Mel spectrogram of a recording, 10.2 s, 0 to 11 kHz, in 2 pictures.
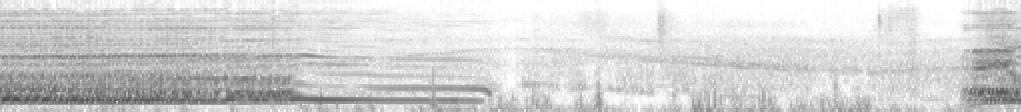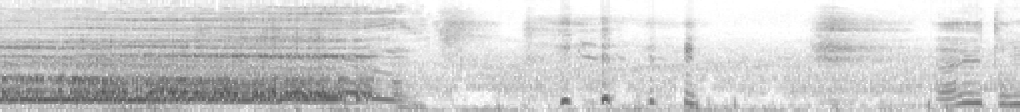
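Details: Golden Retriever named Mungchi, a male born in 2016, howling along with a 119 ambulance siren; long sustained wavering howls that slide and bend, loud siren-like tones, with quieter voices and short yelps near the end.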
